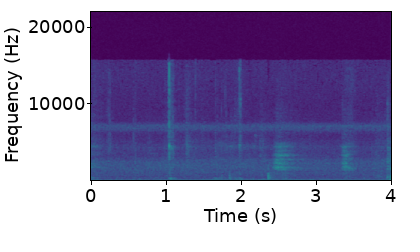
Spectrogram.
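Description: Quiet workshop room tone: a steady low hum with a few faint clicks and a faint, muffled murmur of voices.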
